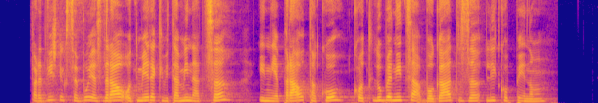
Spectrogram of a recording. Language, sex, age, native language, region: Slovenian, female, 30-49, Slovenian, Savinja region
